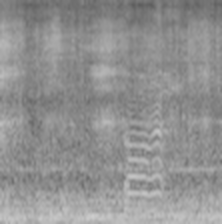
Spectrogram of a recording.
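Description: Go-kart engine running steadily as the kart is driven round the track, a loud low drone heard from the driver's seat.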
